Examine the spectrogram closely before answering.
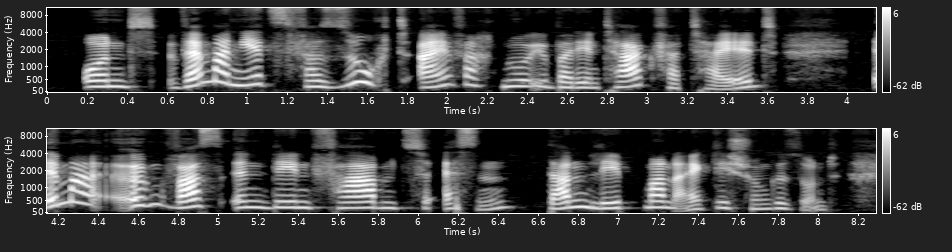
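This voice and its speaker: At a moderate pace, the voice swings widely in loudness and carries lively intonation. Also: woman, fairly high pitch for a woman. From Poland. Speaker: healthy eating advocate and mom blogger. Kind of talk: interview on a children's podcast. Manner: frequent hesitations and fillers.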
